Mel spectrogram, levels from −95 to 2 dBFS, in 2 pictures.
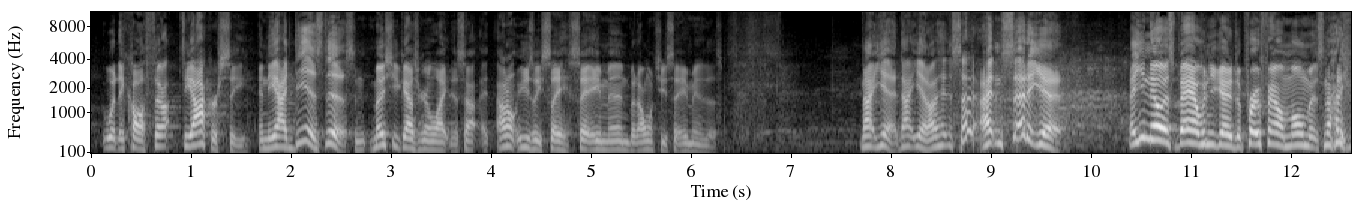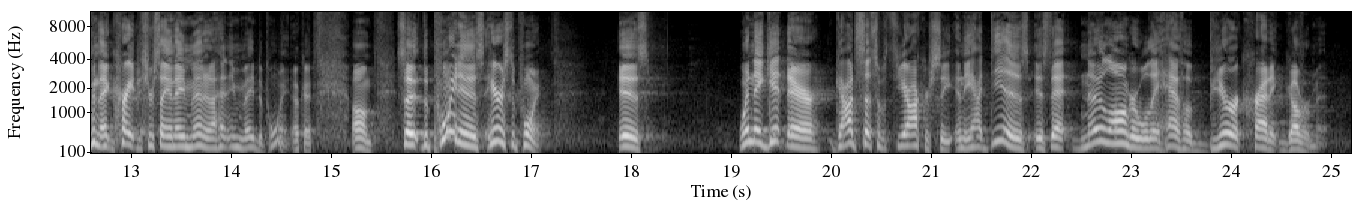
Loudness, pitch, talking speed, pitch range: -21 LUFS, 205 Hz, 260 wpm, 170-245 Hz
